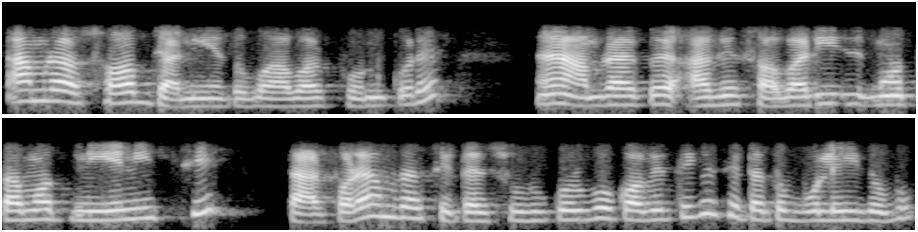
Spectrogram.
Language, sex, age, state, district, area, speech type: Bengali, female, 60+, West Bengal, South 24 Parganas, rural, conversation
